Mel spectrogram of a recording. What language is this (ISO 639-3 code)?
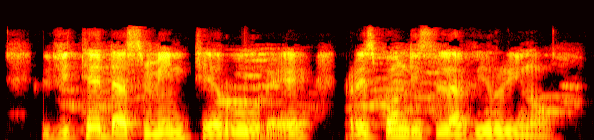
epo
